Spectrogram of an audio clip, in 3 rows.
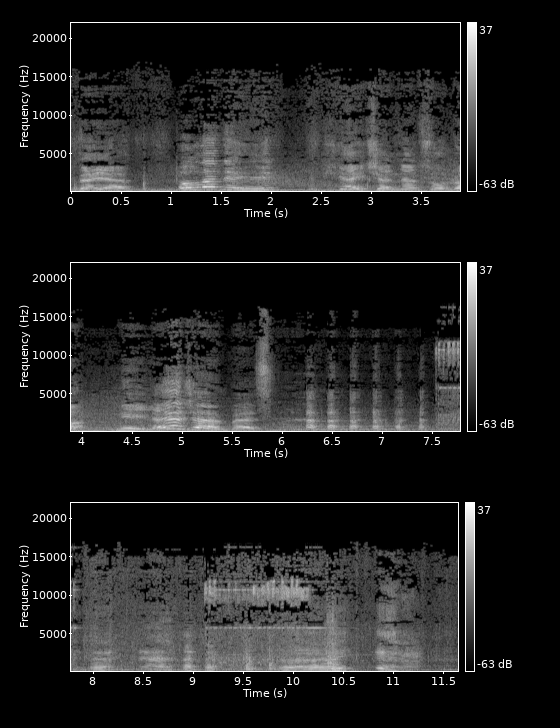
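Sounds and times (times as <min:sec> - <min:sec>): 
speech: 0:00.1 - 0:07.0, 0:08.0 - 0:09.2
laughter: 0:06.0 - 0:10.1
telephone ringing: 0:07.6 - 0:08.3, 0:09.1 - 0:10.3.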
